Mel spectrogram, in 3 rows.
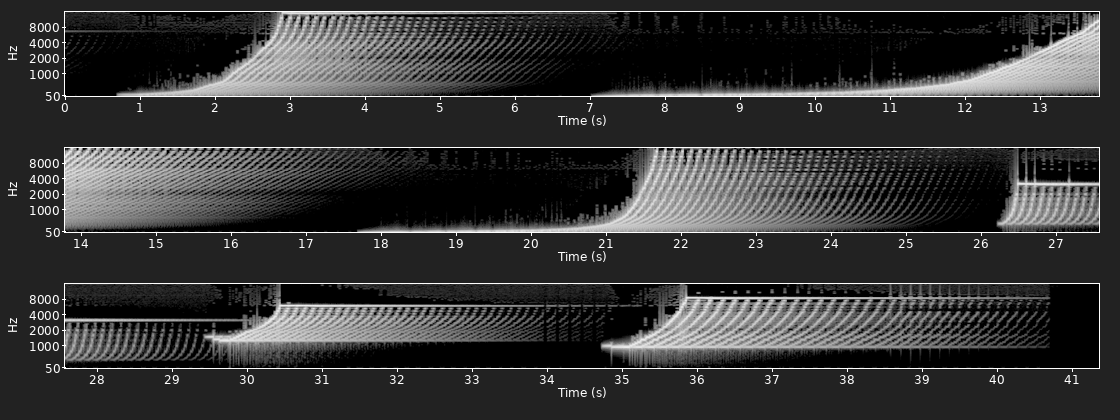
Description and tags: Sci Fi Wooshes ascending 02
3/5 - a retro sounding warp/woosh sci-fi sound effect with delay.
up, underwater, delay, space, sfx, digital, whoosh, future, sound-effect, sci-fi, woosh, effect, soundesign, ascending, magic, warp, synth, fx, electronic, TV, retro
